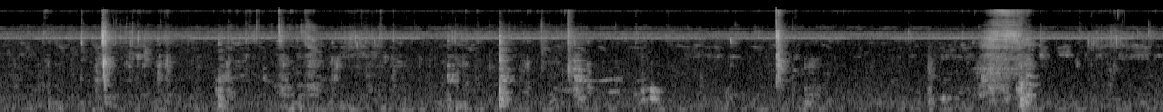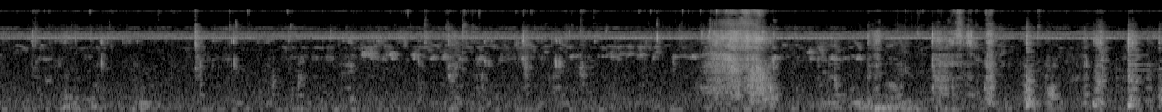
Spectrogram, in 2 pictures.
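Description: Fingers squish and scrape rice against a metal plate.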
